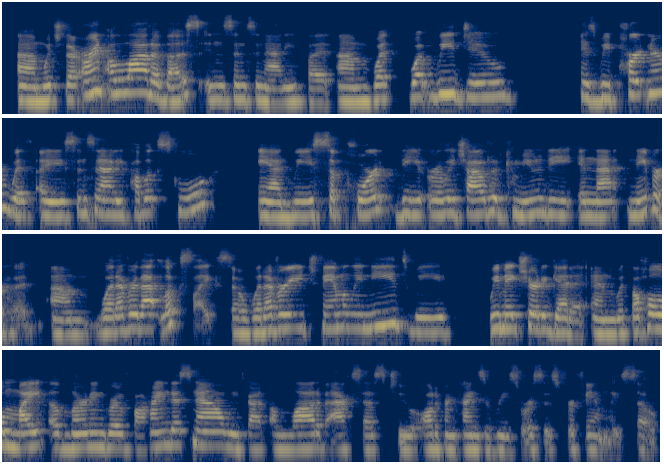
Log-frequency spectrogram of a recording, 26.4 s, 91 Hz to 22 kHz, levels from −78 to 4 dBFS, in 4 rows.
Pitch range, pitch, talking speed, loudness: 180-215 Hz, 195 Hz, 175 wpm, -27 LUFS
